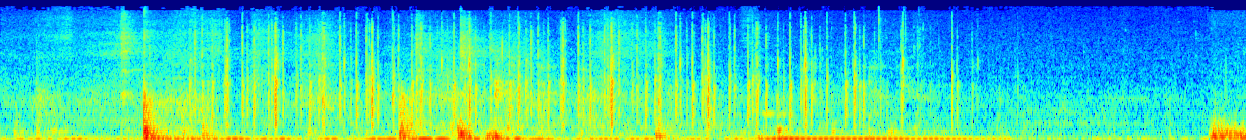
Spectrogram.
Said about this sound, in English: That was our cheap soundboard. I appreciate it. It was a solid applause.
